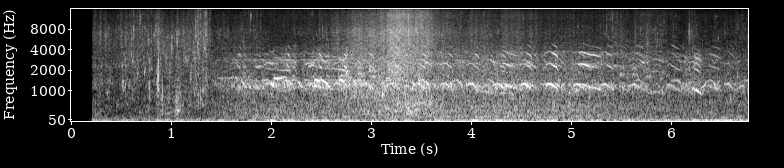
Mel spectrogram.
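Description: A flock of birds calling over and over, many short honking calls at once, over a steady rushing background. There is a swell of noise about three seconds in.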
